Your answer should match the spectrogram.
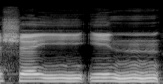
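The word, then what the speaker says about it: شَيْءٍ: Pada bacaan wa kulla syai'in, syai' di sini ada fathah bertemu dengan ya sukun. Maka apabila ada huruf ya sukun didahului dengan harakat fathah, ini kita namakan dengan bacaan lin, yang mana ya dalam membacanya lembut.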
